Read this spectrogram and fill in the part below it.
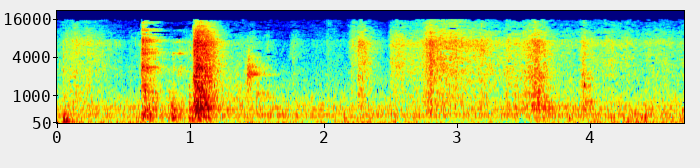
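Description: A plastic bag rustles and crinkles as it is pulled open.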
